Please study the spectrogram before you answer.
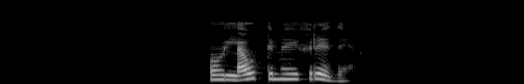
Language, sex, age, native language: Icelandic, female, 40-49, Icelandic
